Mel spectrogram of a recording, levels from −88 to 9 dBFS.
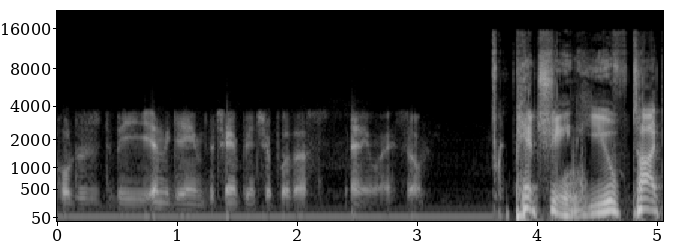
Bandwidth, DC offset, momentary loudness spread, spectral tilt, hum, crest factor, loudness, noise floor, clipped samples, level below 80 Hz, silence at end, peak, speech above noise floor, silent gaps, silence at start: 16 kHz; under 0.1%; 22 LU; -4 dB/octave; 60 Hz at -50 dBFS; 20 dB; -23 LUFS; -42 dBFS; under 0.1%; -36 dBFS; 0 s; -6 dBFS; 19 dB; none; 0 s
